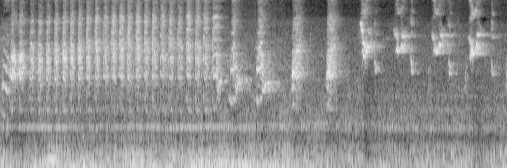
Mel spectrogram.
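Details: Trained long-tailed shrike, kept as a singing model for contests, pouring out a loud rough song of mimicked phrases: a fast rattling high trill at first, then separate sharp bursts, with a constant low hum and a faint steady tone beneath.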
